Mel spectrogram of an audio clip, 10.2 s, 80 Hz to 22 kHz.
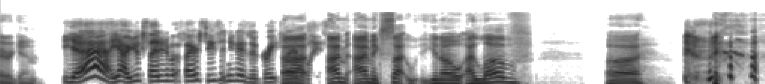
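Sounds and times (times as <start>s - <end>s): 
speech: 0.0s - 7.1s, 8.1s - 9.8s
person coughing: 3.8s - 4.1s
laughter: 3.8s - 6.9s, 8.1s - 8.6s, 9.2s - 10.1s
sharp vocal bursts: 3.8s - 7.0s.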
